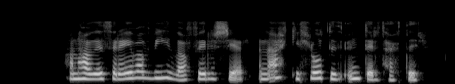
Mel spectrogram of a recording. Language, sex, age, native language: Icelandic, female, 14, Icelandic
